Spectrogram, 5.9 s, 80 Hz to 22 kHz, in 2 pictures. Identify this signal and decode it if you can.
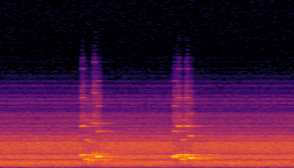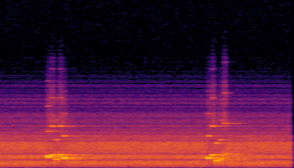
Five-tone selective call (EEA), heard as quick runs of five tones, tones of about 40 ms, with radio hiss and room echo. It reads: 93207 79395 79395 59130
